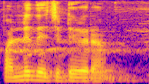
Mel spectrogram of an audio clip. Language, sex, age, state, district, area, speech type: Malayalam, male, 18-30, Kerala, Kozhikode, rural, spontaneous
